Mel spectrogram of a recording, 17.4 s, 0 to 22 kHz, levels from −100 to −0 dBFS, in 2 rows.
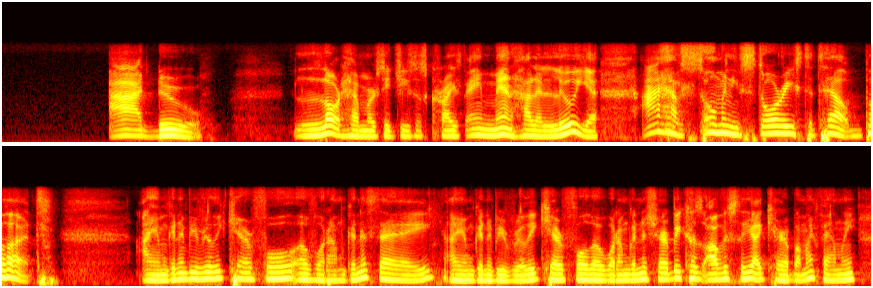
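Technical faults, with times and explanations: No technical faults are present in this speech recording. The level rises in a smooth fade-in that is complete by about 1.1 s, and the audio carries the sound of the AMR wideband (HD Voice) codec at a rate that fits its top 23.85 kbit/s mode, where any coding roughness is faint at most.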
